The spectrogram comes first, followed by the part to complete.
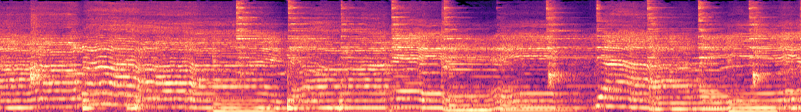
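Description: Vietnamese southern ceremonial (nhạc lễ) band playing: a bowed two-string fiddle (đàn cò) carries a sliding, voice-like melody over steady drum strikes, electric guitar and low bass notes that step between pitches.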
